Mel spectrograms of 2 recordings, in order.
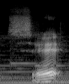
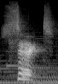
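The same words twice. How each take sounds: First: The word is said in a calm, normal voice. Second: The word is said loudly with a raised voice. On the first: A plain command that gets ignored. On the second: The speaker is frustrated and finally gets obeyed.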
